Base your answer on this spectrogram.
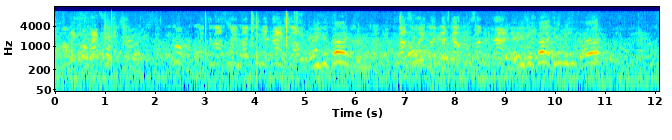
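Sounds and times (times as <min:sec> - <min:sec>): people calling out and chattering: 0:00.0 - 0:12.0.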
